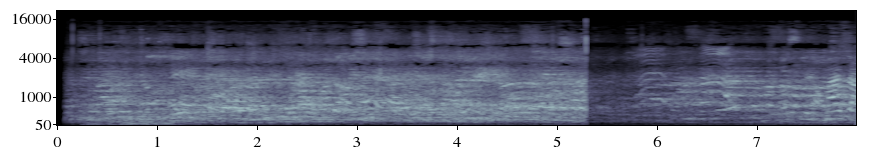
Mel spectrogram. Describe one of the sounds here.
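A crowd of people chatter at once in a large echoing hall.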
